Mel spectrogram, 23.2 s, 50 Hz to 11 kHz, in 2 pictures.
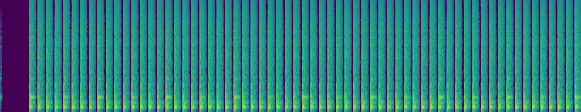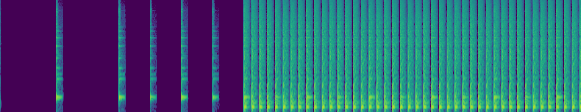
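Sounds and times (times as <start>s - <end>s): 
drum single stroke roll: 0.6s - 11.6s, 16.5s - 23.2s.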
